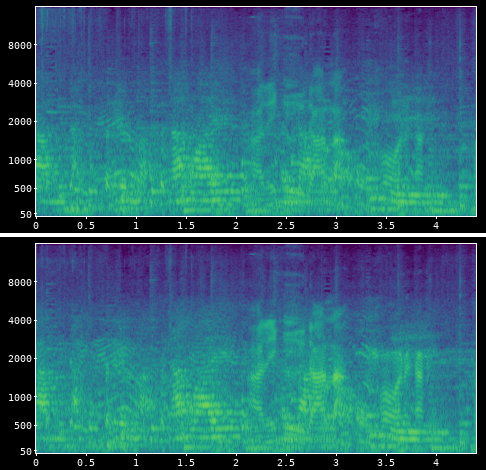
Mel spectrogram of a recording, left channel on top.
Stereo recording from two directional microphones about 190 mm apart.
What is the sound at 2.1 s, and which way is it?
Speech, centre (ahead or behind).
